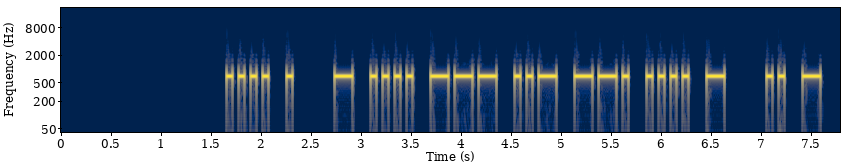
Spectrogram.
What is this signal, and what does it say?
Morse code, heard as a keyed tone, about 20 wpm, 700 Hz. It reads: HE THOUGHT IT
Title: Sentences with 8-Word Phrases - Spoken Beginning - 20wpm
